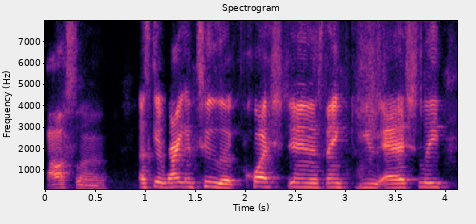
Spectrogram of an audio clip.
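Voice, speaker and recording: A woman's voice: mid-range voice, measured pace, sharp tone. A woman moderating a casual panel, thanking guests and putting questions to them. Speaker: host, moderator.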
